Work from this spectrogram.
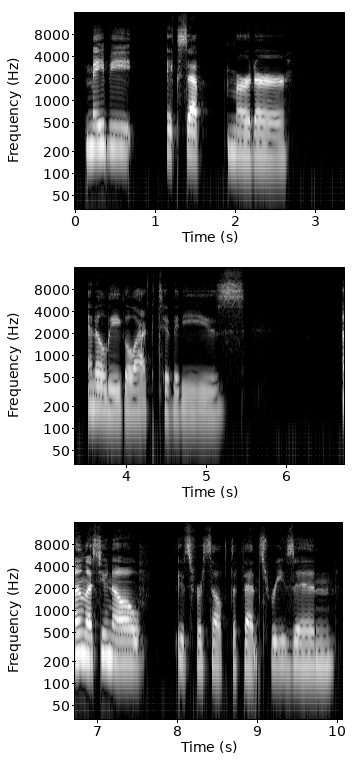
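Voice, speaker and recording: A woman playing a supportive, doting mother in an ASMR roleplay, talking in a gentle, reassuring, slightly rambling way. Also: fairly low pitch, smooth. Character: supportive, doting, chatty mother comforting her child. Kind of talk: ASMR roleplay, intimate one-sided conversation.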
